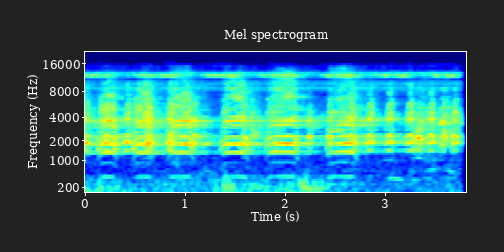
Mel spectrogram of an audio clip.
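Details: Raucous calling of wild white-bellied sea eagles in a Singapore nature park; loud nasal honks with strong overtones come in uneven bursts, several overlapping in a noisy chorus with a low murmur beneath.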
